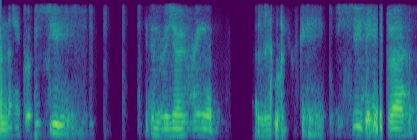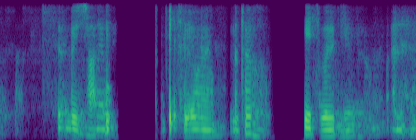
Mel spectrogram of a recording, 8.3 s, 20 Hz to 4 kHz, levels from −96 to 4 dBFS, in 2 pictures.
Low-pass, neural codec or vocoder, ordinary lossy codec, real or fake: 3.6 kHz; codec, 16 kHz, 2 kbps, X-Codec, HuBERT features, trained on general audio; none; fake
